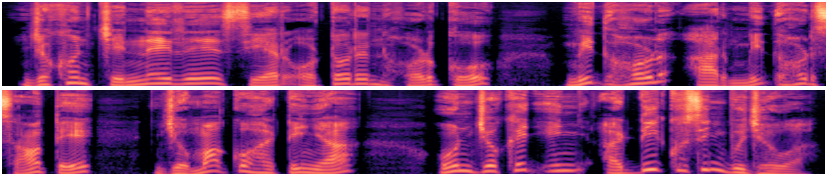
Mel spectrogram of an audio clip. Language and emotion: Santali, happy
